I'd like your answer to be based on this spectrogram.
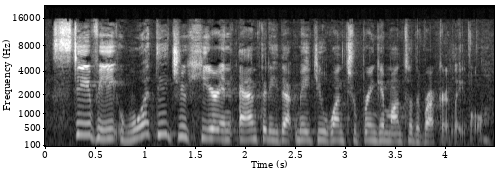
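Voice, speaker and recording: Woman TV host, bubbly, affirming, quick yeahs, faint noise. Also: medium pitch. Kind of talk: interview questions. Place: TV studio.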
